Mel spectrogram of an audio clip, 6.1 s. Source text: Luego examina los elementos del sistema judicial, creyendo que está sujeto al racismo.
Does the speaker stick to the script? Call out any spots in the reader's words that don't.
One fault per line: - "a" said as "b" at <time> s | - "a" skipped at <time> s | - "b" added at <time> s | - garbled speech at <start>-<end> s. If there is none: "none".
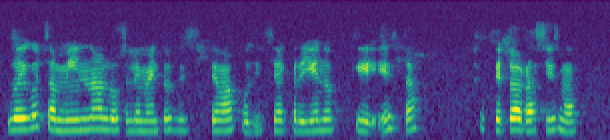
none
